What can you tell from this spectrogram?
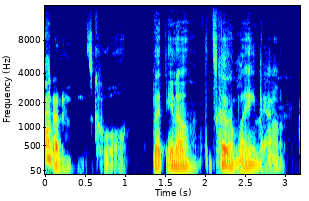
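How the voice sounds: In a put-on character voice, a man sounds gravelly and fairly low-pitched, with very wide pitch swings at a moderate pace, recorded dry and close with no echo.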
